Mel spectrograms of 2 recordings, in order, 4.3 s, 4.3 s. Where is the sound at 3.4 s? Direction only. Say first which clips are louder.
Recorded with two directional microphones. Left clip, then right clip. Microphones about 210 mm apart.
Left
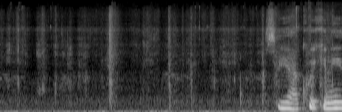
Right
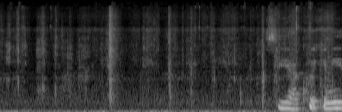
Left 7 dB; 40° left (ahead or behind).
